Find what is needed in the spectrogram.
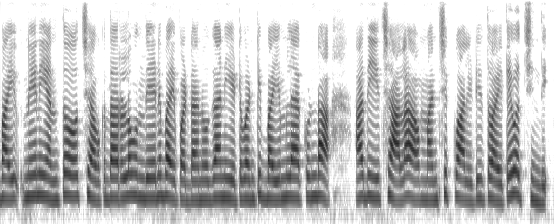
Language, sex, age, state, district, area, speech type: Telugu, female, 45-60, Andhra Pradesh, Kakinada, urban, spontaneous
